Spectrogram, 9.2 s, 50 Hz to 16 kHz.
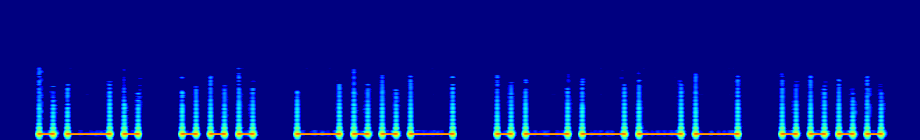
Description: Morse code, heard as a keyed tone, about 8 wpm, 800 Hz. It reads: RSX1H
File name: LEZIONI / 6 PKX0 / 6 PKX 8wpm 3041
